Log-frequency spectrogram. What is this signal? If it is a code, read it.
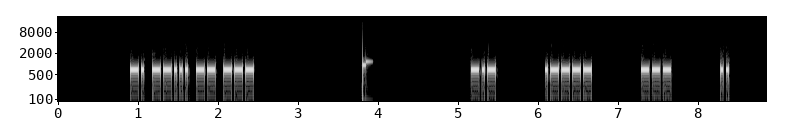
Morse code, heard as a keyed tone, about 36 wpm, spaced as for 18 wpm, 700 Hz. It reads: N7MO K1OI
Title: USA Call Signs - 4 Characters - 6x Character Spacing - 35wpm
